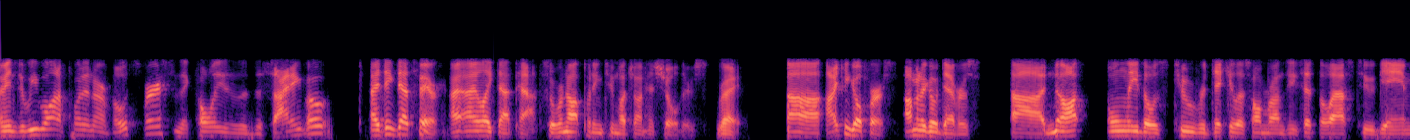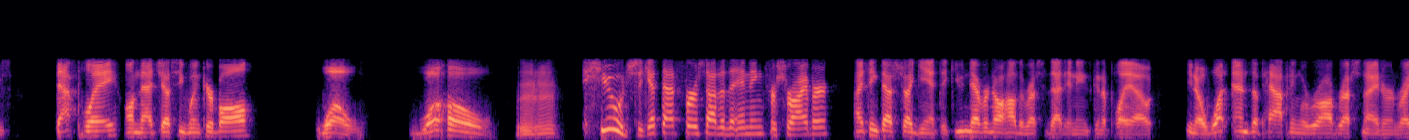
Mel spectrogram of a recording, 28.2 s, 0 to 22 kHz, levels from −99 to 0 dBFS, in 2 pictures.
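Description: The whole recording has passed through the iLBC codec, a narrowband VoIP coder that codes each 20 ms frame's excitation independently of the frame before it. Its rate fits iLBC's 15.2 kbps mode. The speech is confined to a telephone band of roughly 200 Hz to 3.6 kHz, with nothing above 3.8 kHz. The coding damage is plainly audible: consonants lose their air and the speech takes on a rough, slightly synthetic grain.

At 4.93 s a small piece of audio is missing and the two sides are butted together with no gap, producing a brief skip of around 7 ms. The likely cause is a recorder or processor working in fixed chunks and dropping audio while it closes one chunk and opens the next.

From 18.21 s to the end, a de-emphasis treble cut has been applied wrongly, either to audio that was never pre-emphasised or a second time. The response slopes smoothly downward, reaching about 10 dB down at 10 kHz relative to 1 kHz. 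Within the already narrow band the speech becomes duller and more muffled, with the upper formants pulled back.

At 22.91 s the same kind of skip returns, again roughly 7 ms lost at a seamless join. It falls 18 s after the first, which fits chunk boundaries spaced 6 s apart.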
